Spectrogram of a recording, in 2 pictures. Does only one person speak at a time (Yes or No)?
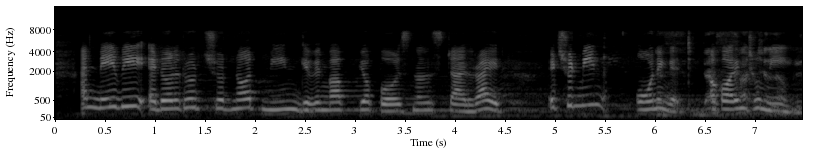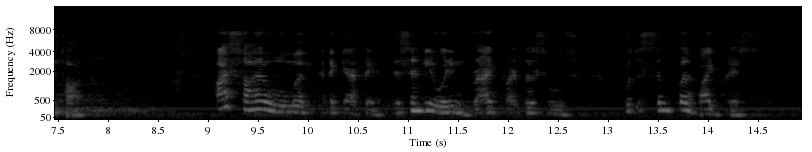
No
